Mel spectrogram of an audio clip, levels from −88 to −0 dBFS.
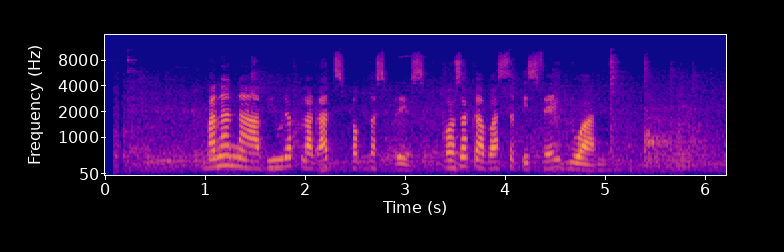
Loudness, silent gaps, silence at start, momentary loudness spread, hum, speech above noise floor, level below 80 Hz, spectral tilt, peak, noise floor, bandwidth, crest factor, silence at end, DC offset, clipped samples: -29 LUFS; none; 0.1 s; 23 LU; none; 21 dB; -86 dBFS; -2.5 dB/octave; -10 dBFS; -50 dBFS; 10.5 kHz; 22 dB; 0.3 s; under 0.1%; under 0.1%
